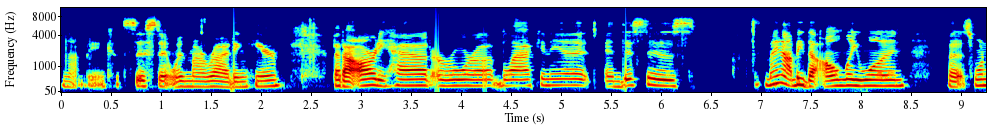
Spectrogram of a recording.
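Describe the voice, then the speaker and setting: A woman at a medium pitch with a slight Southern US accent, fairly even intonation and a fairly slow pace. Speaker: craft and journaling YouTuber. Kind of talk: casual livestream chat. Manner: casual, with fillers.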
